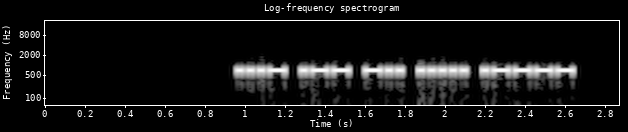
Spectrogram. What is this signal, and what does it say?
Morse code, heard as a keyed tone, about 46 wpm, 700 Hz. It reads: VWD51
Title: Five Challenging Letter-Number Combinations 45wpm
